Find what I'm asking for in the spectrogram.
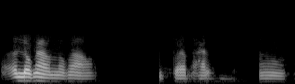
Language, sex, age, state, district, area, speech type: Assamese, female, 60+, Assam, Dibrugarh, rural, conversation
